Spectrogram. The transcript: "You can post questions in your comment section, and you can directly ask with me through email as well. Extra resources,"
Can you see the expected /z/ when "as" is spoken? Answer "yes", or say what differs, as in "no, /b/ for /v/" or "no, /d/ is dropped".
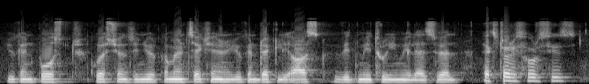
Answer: yes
